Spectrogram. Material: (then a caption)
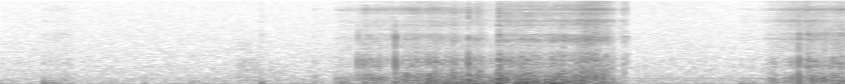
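Wood. A polished, hollow wooden bowl with visible grain is held upside down over the microphone while fingertips and fingernails scratch and tap its outer wall. After a quiet start with a few soft taps, a louder stretch of dense, scratchy friction builds with a deep hollow rumble and bright hiss, then stops briefly before resuming near the end.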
